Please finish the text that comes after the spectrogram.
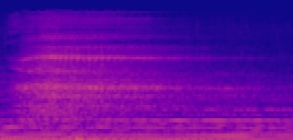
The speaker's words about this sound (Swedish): Och de här andetagen ska vi ta in genom näsan och så ska vi pusta ut luften genom munnen. Nästan som att vi blir en ballong i hela kroppen. Så vi andas djupt in genom näsan och släpper ut genom munnen.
